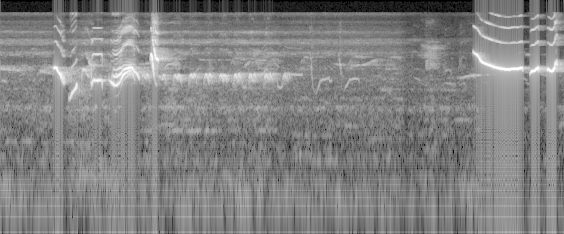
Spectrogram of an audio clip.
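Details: Oriental magpie-robin singing as a lure to prompt other magpie-robins to sing: a burst of sharp chattering notes, then a fast even trill, a pause, and the start of a loud, pure, downslurred whistle.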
